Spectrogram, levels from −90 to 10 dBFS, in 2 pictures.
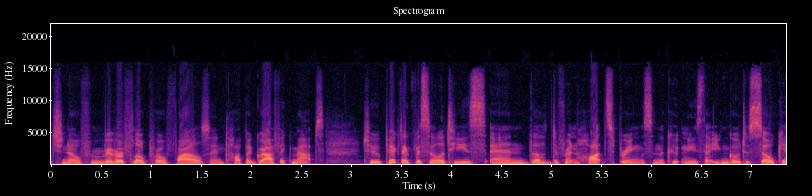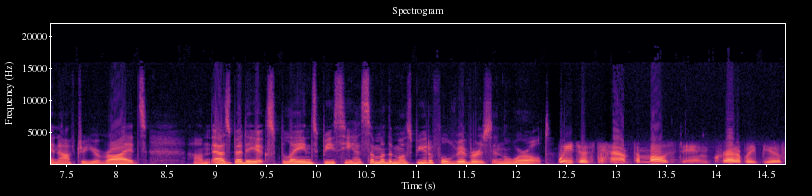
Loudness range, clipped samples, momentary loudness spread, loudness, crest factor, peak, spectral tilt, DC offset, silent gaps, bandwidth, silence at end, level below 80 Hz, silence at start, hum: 3 LU; under 0.1%; 8 LU; -22 LUFS; 14 dB; -8 dBFS; -4.5 dB/octave; under 0.1%; none; 15.5 kHz; 0 s; -56 dBFS; 0 s; none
